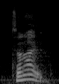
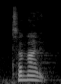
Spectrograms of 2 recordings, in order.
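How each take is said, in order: No difference in how they are said.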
